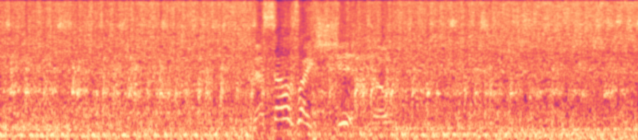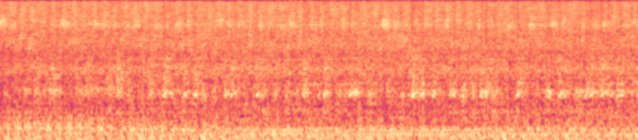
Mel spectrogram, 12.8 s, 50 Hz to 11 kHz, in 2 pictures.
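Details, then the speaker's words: 2005 Chrysler 300C 5.7L Hemi after a rebuild: loud, rough V8 idle with an uneven knock; sounds like rod knock, owner suspects around cylinders five to seven, cause unknown. "you hear that that sounds like a fucking rod knock and for what reason is knocking i have no idea so"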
